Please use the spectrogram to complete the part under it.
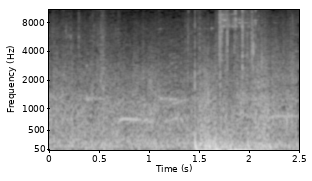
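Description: A rifle fires loud shots close by.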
